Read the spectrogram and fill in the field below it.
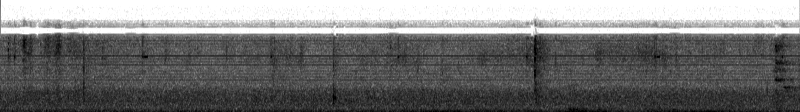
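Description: A brush lightly brushes and taps on paper.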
